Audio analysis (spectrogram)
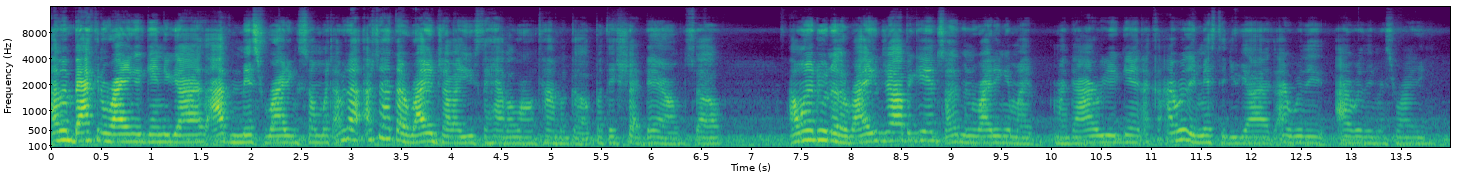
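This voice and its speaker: Talking very fast, a woman has a fairly low pitch and ordinary pitch variation. Audible room echo and noticeable background noise are present. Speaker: vlogger. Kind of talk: casual chat.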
